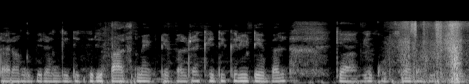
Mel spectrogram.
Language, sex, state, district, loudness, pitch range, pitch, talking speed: Rajasthani, female, Rajasthan, Churu, -23 LUFS, 140-155 Hz, 145 Hz, 230 wpm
